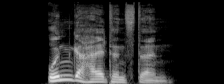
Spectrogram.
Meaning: 1. superlative degree of ungehalten 2. inflection of ungehalten: strong genitive masculine/neuter singular superlative degree
- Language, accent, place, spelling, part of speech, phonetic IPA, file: German, Germany, Berlin, ungehaltensten, adjective, [ˈʊnɡəˌhaltn̩stən], De-ungehaltensten.ogg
